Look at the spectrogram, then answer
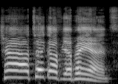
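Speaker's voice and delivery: put-on loud high grandma voice. Joking with a co-host about a leaked audio, the speaker tries a Madea impersonation. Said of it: "do like a Madea impersonation".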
